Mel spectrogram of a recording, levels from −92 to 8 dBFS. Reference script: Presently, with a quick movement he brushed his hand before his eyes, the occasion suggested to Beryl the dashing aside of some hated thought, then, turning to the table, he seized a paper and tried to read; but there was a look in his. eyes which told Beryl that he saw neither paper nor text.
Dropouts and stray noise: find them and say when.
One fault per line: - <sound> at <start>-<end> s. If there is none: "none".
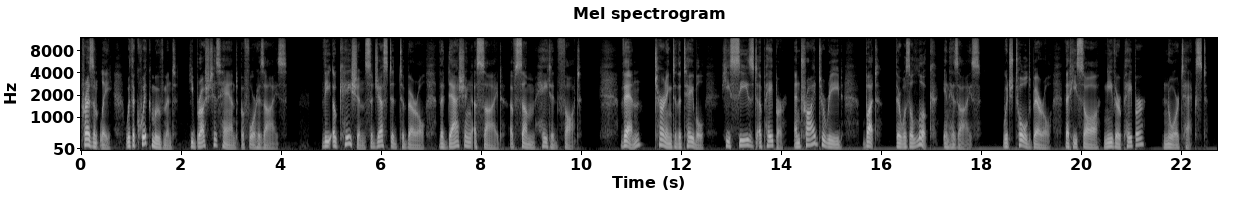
none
